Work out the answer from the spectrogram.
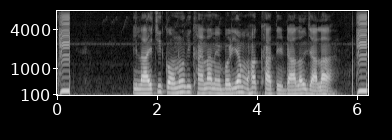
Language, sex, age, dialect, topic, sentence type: Bhojpuri, male, 18-24, Northern, agriculture, statement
